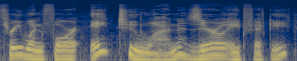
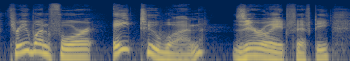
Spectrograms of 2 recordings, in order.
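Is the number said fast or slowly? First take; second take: fast; slowly. First: The number is said at a quick pace. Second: The number is said at a slow pace.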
